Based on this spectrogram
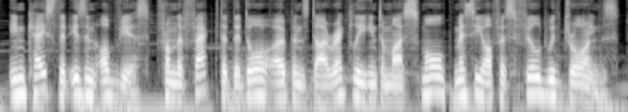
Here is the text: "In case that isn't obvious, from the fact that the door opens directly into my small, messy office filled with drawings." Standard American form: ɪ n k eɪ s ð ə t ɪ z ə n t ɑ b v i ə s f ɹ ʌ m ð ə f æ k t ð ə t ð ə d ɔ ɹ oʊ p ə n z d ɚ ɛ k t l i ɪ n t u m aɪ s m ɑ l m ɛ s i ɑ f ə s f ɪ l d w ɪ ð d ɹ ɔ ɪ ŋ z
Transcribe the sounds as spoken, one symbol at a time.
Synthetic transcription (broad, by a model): ɪ n k eɪ s ð ə t ɪ z ə n t ɑ b v i ə s f ɹ ʌ m ð ə f æ k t ð ə t ð ə d ɔ ɹ oʊ p ə n z d ɚ ɛ k t l i ɪ n t u m aɪ s m ɑ l m ɛ s i ɑ f ə s f ɪ l d w ɪ ð d ɹ ɔ ɪ ŋ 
